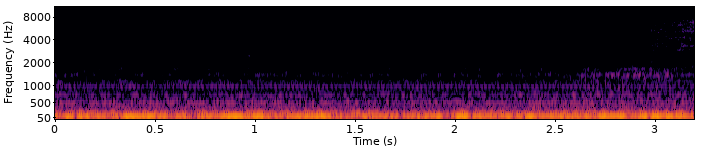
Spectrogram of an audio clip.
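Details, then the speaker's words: Second-hand Eberspächer D2 Airtronic diesel heater under a campervan seat, cabin at 12°, drawing about 8–9 amps during startup: low steady fan hum with soft regular pump pulses about twice a second; a normal startup. "the moment I can hear the pump but then it's it's on its startup so you expect the pump to be making more noise at this stage"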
